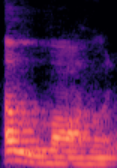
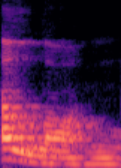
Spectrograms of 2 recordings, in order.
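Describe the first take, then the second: The two takes are said the same way.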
